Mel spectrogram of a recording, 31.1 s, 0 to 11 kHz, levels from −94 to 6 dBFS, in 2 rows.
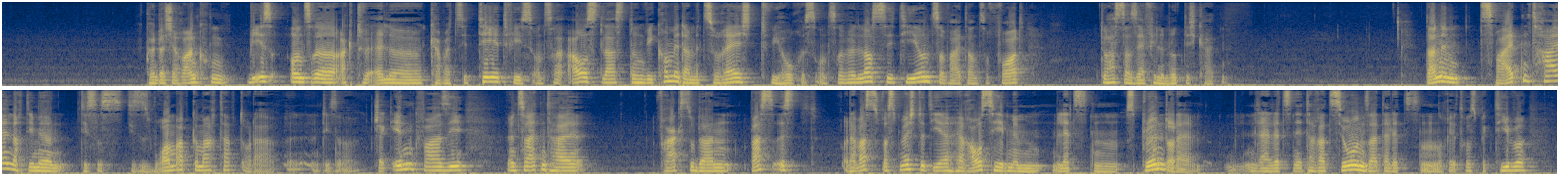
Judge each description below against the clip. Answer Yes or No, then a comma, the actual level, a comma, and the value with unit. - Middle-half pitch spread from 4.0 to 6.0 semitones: Yes, average, 4.5 semitones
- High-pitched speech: No, low, 135 Hz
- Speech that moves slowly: No, average, 150 wpm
